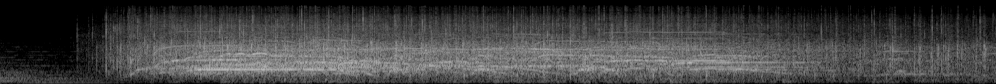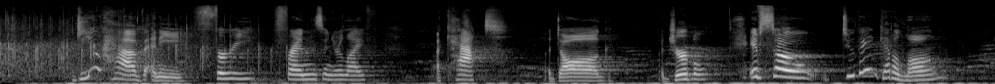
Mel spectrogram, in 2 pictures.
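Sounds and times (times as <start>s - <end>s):
live audience applauding and cheering: 0.8s - 12.8s
speech: 10.8s - 13.8s, 14.5s - 19.5s.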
